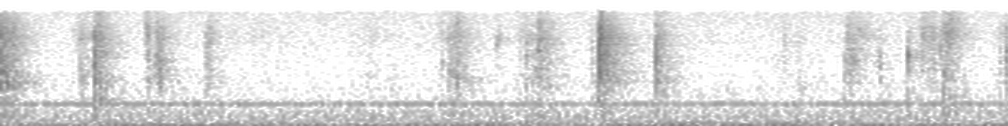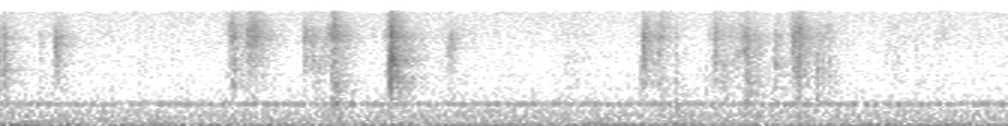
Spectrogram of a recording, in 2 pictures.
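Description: Oracle card deck being shuffled, faint: irregular soft flicks and clicks of cards, with sharper snaps about three and seven seconds in, over a faint steady hum.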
